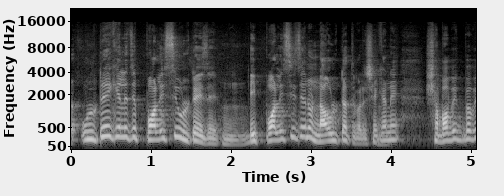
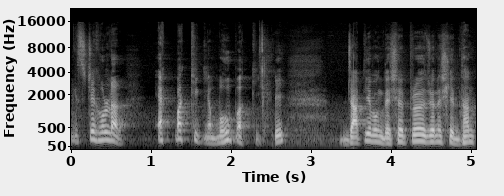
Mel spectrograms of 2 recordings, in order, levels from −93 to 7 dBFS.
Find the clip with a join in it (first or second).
second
